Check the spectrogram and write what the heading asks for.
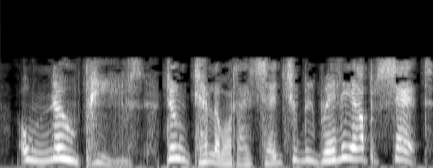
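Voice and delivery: very high, panicky, urgent, frantic half-whisper. Narrator reads Hermione's line to Peeves as a frantic half-whisper. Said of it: "Hermione whispered frantically".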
